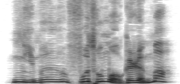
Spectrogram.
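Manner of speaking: high, loud, disbelieving question; high shocked banker asking, rising at the end; incredulous banker. Acted. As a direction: demand it in disbelief as the captive banker. Danglars questions the bandit chief.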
